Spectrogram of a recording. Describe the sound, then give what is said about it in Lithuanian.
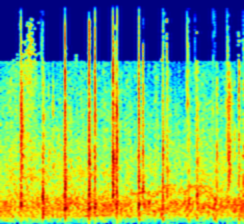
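A few people applaud in a radio studio. Distinct individual claps land in a quick, fairly regular rhythm over a softer layer of steady clapping. “Mes irgi studijai plojam.”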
